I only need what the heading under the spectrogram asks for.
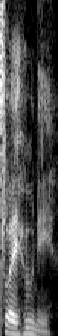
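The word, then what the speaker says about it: Lehuini: I I don't think I really yeah it's slay hooni by the way the bringer of light uh how do you spell that uh l-e-h-u-i-n-i is my gold okay I'll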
